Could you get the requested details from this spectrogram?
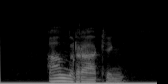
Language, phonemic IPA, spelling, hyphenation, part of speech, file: Dutch, /ˈaːnˌraː.kɪŋ/, aanraking, aan‧ra‧king, noun, Nl-aanraking.ogg
- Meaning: 1. touching 2. contact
